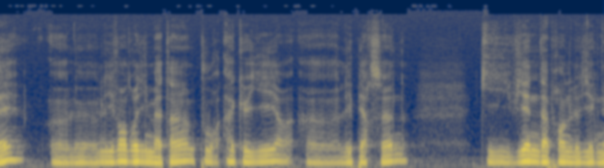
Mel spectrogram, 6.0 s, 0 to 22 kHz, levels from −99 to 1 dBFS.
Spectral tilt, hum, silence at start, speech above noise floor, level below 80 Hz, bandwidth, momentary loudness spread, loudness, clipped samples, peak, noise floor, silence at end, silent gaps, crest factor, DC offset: -7.5 dB/octave; none; 0 s; 31 dB; -38 dBFS; 14.5 kHz; 12 LU; -20 LUFS; under 0.1%; -2 dBFS; -49 dBFS; 0 s; none; 16 dB; under 0.1%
